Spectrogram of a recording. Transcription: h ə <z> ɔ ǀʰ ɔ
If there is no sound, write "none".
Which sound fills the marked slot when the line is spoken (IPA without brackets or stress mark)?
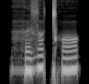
z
